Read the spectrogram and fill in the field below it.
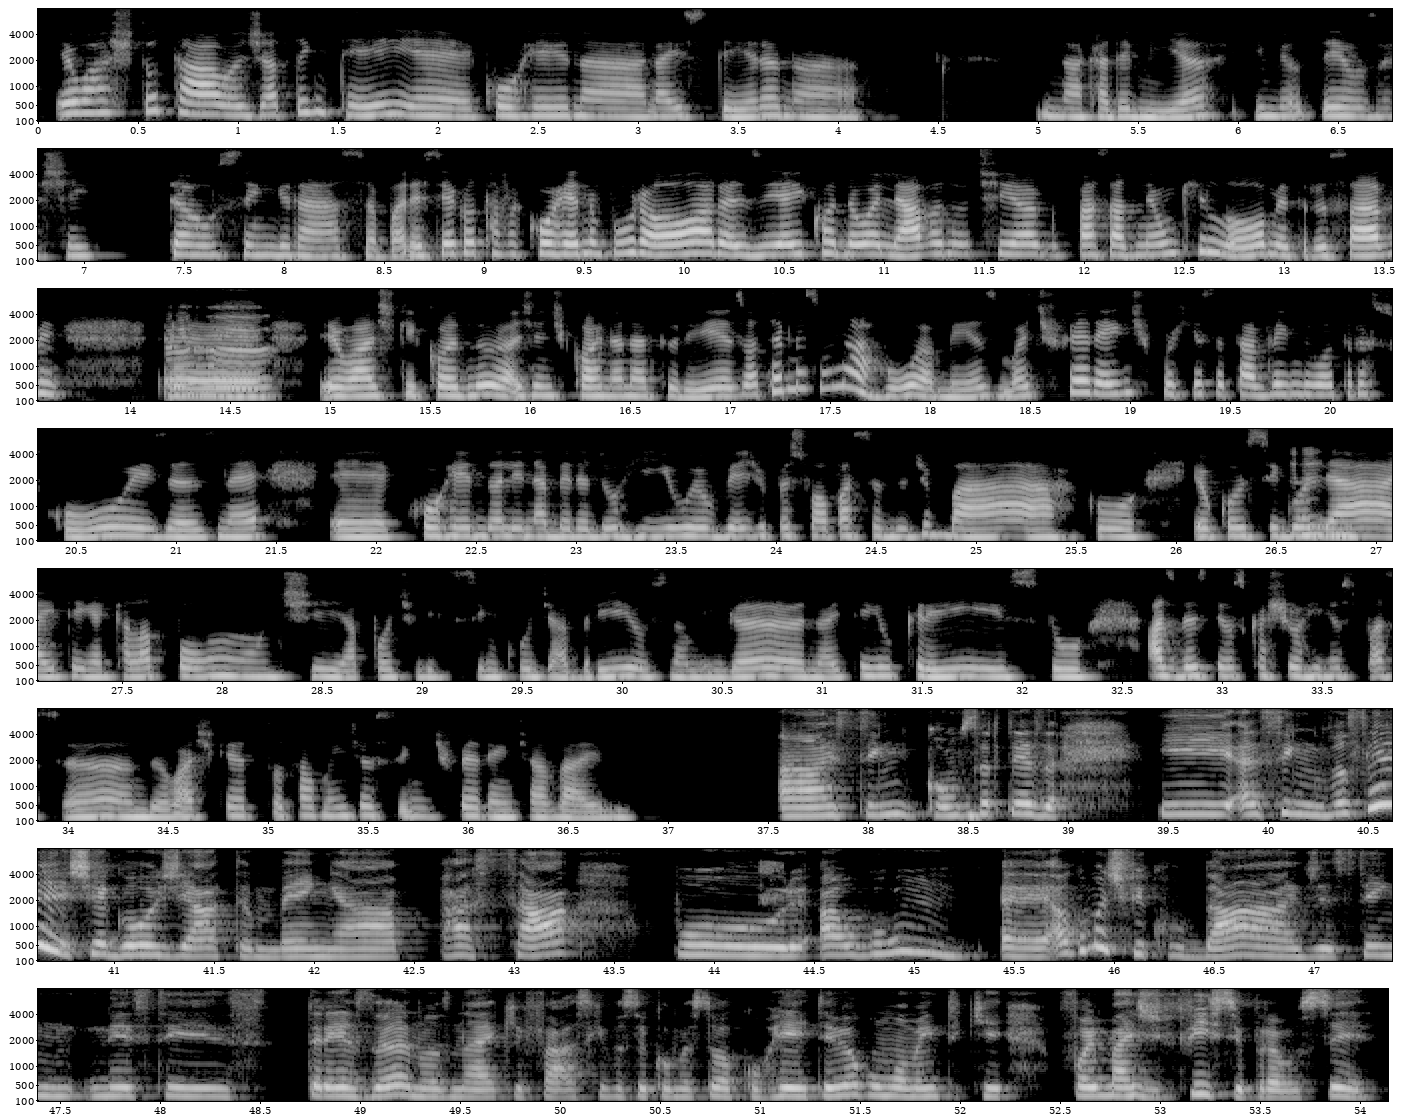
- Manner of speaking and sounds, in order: tapping; in English: "vibe"; other background noise
- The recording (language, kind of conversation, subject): Portuguese, podcast, Que atividade ao ar livre te recarrega mais rápido?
